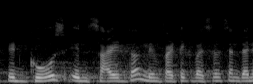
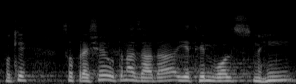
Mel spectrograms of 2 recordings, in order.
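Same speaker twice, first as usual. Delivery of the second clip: ordinary talk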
